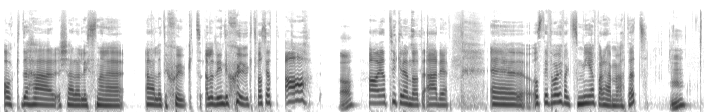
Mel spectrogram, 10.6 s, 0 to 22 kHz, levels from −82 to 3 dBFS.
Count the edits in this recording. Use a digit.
1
